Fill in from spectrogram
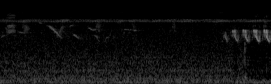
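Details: Stripe-tailed yellow finch song at Sobradinho, São Tomé das Letras, Minas Gerais, Brazil, on 7 March 2020: faint high chirps, then a short, fast run of high buzzy notes near the end, over a steady high insect-like hiss.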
